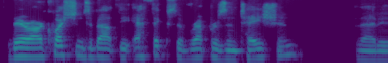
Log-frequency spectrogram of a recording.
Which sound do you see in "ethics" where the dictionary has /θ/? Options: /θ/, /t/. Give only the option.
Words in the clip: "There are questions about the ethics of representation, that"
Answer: /θ/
